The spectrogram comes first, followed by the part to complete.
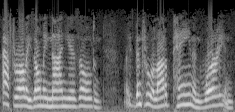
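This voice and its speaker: A woman's voice: mid-range voice, steady tone, moderate pace, lightly acted. A woman playing a concerned, patient clinic therapist in an old western radio drama, earnest and hesitant. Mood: worried. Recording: muffled vintage radio recording.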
